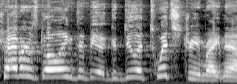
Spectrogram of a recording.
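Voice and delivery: very high, carrying put-on motherly holler. Recounting your mom calling out to everyone at the party, retelling mom's yell. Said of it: "she's yelling to everyone else at the party".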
